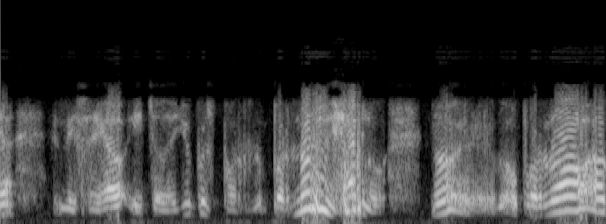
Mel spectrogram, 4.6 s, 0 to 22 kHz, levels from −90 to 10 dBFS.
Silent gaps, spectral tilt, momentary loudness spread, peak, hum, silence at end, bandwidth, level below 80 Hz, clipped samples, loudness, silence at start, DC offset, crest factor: none; -7.5 dB/octave; 15 LU; -4 dBFS; none; 0 s; 4.8 kHz; -50 dBFS; under 0.1%; -16 LUFS; 0 s; under 0.1%; 12 dB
